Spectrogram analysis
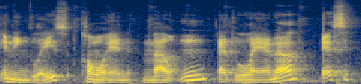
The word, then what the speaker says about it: Atlanta: So when it comes after an N, we almost just drop the T completely. Wait, there's a slight sound, right? Because if you ask me to say Atlanta without the T, I say Alana.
